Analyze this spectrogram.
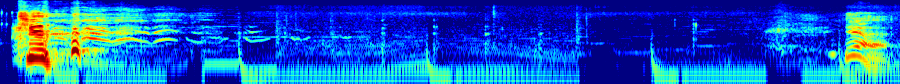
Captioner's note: laughs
